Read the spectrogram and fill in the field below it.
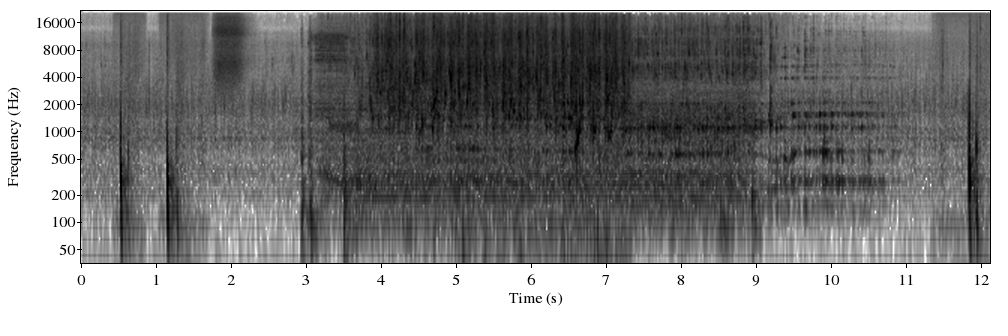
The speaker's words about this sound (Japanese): まず、手を洗ってもらえますか？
